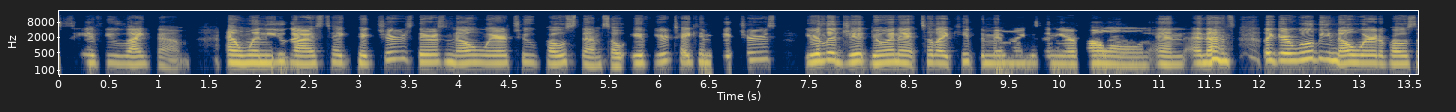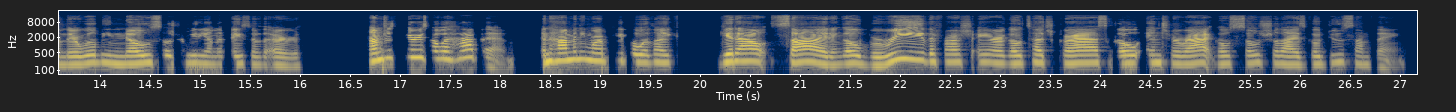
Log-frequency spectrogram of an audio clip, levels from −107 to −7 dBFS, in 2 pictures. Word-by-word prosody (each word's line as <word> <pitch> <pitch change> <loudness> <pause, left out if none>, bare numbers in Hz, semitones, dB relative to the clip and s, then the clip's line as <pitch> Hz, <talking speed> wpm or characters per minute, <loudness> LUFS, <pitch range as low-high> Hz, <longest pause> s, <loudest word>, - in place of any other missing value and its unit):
see 210 - -11
if 200 - -12
you 200 -1 -12
like 185 0 +2
them. 170 - -13 0.4
And 200 -1 +4
when 205 0 +2
you 210 +1 -3
guys 190 -1 +4
take 205 0 -7
pictures, 255 +7 -4
there's 215 0 +1
nowhere 200 -1 0
to 210 -2 -12
post 200 +3 -3
them, 170 -1 -5
so 160 -3 -5
if 200 0 -2
you're 220 +3 -3
taking 210 -3 -2
pictures, 260 +7 -5 0.3
you're 220 +2 +5
legit 225 -3 +2
doing 210 +2 +1
it 200 -2 +3
to, 210 - -6
like, 195 -2 +1
keep 225 -1 -5
the 195 - -8
memories 195 0 -7
in 195 - -10
your 185 0 0
phone, 175 -3 0
and 180 -1 -3
and 200 0 0
that's 235 -1 +5 0.3
like, 250 -1 +5
there 240 -1 +7
will 275 +4 +3
be 270 -2 -3
nowhere 205 -2 +3
to 190 - -3
post 190 0 -2
them, 180 - -13
there 175 0 -1
will 200 +3 -3
be 205 -1 -8
no 190 +2 0
social 200 -2 -9
media 200 -2 -8
on 180 - -14
the 180 - -14
face 185 0 -8
of 175 -1 -12
the - - -14
earth. 155 -2 -7 0.7
I'm 235 +4 +9
just 310 +1 -7
curious 330 -3 +3
what 285 - -1
would 280 -2 0
happen, 325 +4 -1 0.3
and 215 - +2
how 245 +1 +9
many 275 +1 -2
more 245 -2 0
people 230 -2 -6
would, 210 0 -4
like, 210 -1 -3 0.4
get 220 +3 +4
outside 225 -3 +5
and 175 +2 -10
go 195 0 -1
breathe 240 +11 +2
the 225 - -3
fresh 220 0 -5
air, 205 -2 -3
go 190 +1 -3
touch 205 +1 -5
grass, 205 +1 +4
go 200 +1 -1
interact, 200 -1 0
go 185 +1 -8
socialize, 190 -2 -7
go 185 +1 -10
do 210 +4 -15
something. 180 - -17
200 Hz, 190 wpm, -24 LUFS, 190-220 Hz, 0.7 s, I'm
